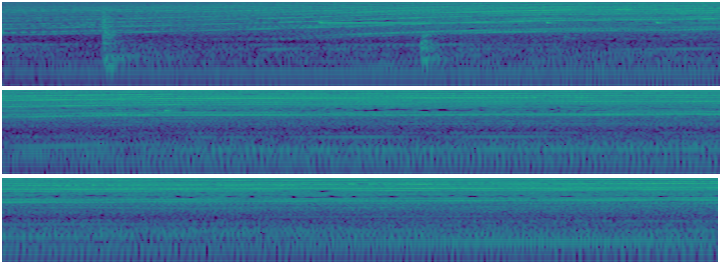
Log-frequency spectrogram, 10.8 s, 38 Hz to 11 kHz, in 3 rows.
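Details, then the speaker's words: Series-wound DC motor regen-braking test rig, motors sped up to generate about 60 V DC: clean, even whine climbing smoothly in pitch, no knocks or rubbing; motors running freely and normally. "right so let's speed up our motors so we're generating about sixty volts DC"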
